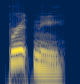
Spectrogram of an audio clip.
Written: britni

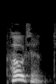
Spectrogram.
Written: potent

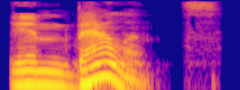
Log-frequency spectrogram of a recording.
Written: imbalance

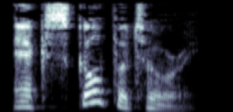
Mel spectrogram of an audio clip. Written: exculpatory

